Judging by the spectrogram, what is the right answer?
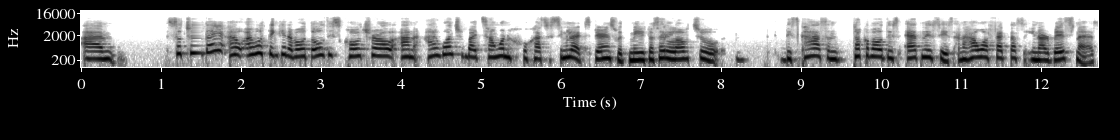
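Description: Speaking in a Spanish accent, a woman uses a high pitch and lively intonation, her tone dark and mellow. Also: fairly quick pace. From Argentina. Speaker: podcast host. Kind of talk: casual interview chat.

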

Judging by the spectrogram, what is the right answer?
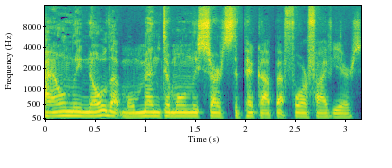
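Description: A man with a Canadian accent talks very fast at a medium pitch in a monotone, flat intonation, on a very clean, dry, close recording with no echo and a silent background. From Canada, Winnipeg. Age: 30s. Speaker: football coach. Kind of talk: interview conversation.

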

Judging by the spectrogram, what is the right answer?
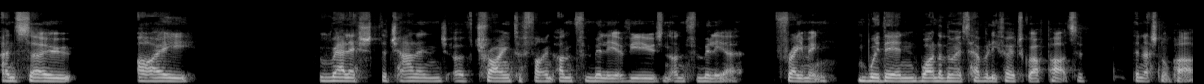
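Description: A man with a southern English accent speaks at a moderate pace and fairly high pitch in a monotone with flat intonation, leaving long, frequent pauses against a quiet background. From southern England, Dorset. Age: 30s. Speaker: photographer. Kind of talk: casual chat.

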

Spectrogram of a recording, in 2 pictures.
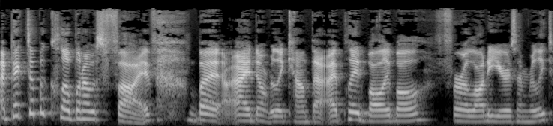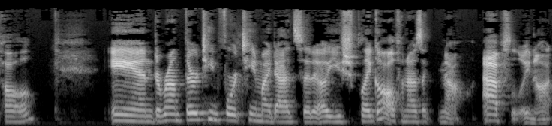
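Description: A woman talks at a fairly quick pace in an American accent. Her tone is bright and sharp, with ordinary pitch variation. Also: medium pitch for a woman. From Southern California. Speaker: college golfer and golf media creator. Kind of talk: casual interview.

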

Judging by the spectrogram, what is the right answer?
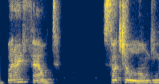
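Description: A woman with a Portuguese accent speaks at a medium pitch. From Brazil. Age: 30s. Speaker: life coach. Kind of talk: interview.

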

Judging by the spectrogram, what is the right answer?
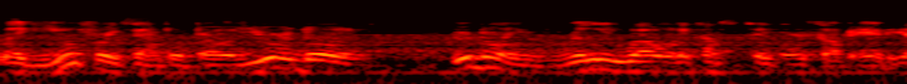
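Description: Noticeable background noise is present throughout. Over it, a man speaks very fast. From Liberia. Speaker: college student athlete. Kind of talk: casual chat.

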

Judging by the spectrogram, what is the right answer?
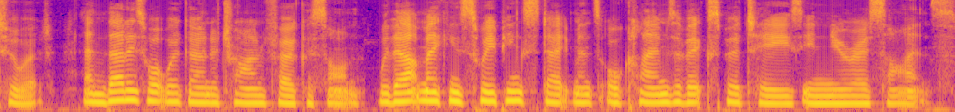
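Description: A woman with a dark, mellow tone and fairly low pitch talks at a moderate pace with fairly even intonation, recorded very cleanly against a silent background. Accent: Australian. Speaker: podcast host. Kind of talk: interview.

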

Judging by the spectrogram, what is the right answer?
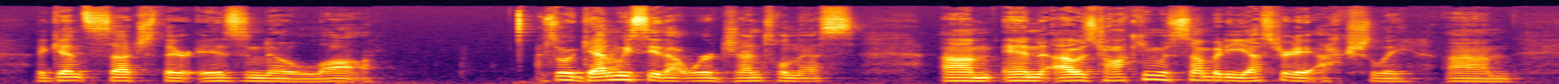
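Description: A man with an American accent speaks at a moderate pace and medium pitch in a plain, everyday voice. The recording is very clean, with a silent background. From Charlotte, North Carolina. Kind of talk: casual chat.

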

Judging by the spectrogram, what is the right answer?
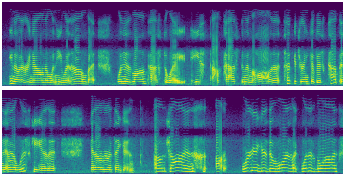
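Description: A woman speaks at a fairly quick pace with very even loudness, a medium pitch, and ordinary pitch variation. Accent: Memphis. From US South, Tennessee near Memphis. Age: 30s. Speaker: author and ex-wife of a pro golfer. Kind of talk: interview.

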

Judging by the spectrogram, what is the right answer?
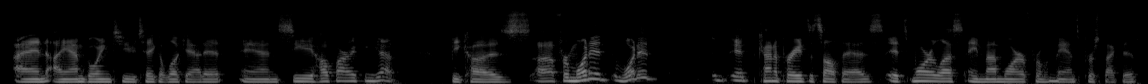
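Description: Delivered at a moderate pace, an ordinary speaking voice with an American accent carries ordinary pitch variation. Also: man, medium pitch for a man. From Buffalo, New York. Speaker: librarian, podcast host. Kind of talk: casual chat.

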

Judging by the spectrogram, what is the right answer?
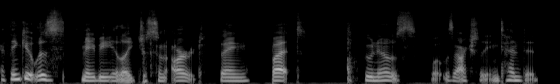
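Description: In an unremarkable speaking voice, a woman speaks at a fairly low pitch and a moderate pace with fairly even intonation, the sound dry and close with no echo. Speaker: screenwriter and filmmaker. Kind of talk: casual interview chat.

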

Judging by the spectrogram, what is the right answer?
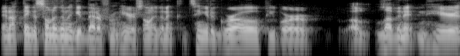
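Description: Talking at a very fast pace with fairly even intonation, a man with an American accent and a fairly low pitch is heard in a very clean recording with a silent background and dry, close sound with no echo. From US South (Georgia). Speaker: podcast host and cigar lounge owner. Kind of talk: casual chat. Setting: recording in his cigar lounge.

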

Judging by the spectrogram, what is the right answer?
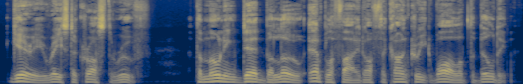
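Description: Background sounds are quiet. An unforced reading voice carries ordinary shifts in pitch.

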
